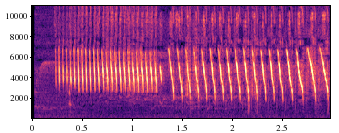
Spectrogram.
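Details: Belgian canary singing, used to warm up other birds: a fast buzzy trill at high pitch, then a run of repeated bright chirps, about four per second.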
